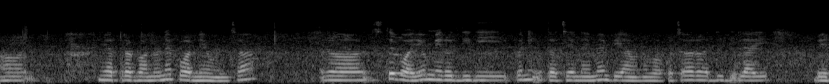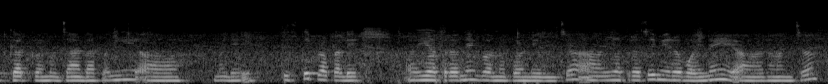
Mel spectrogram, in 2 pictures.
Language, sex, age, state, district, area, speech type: Nepali, female, 30-45, West Bengal, Darjeeling, rural, spontaneous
